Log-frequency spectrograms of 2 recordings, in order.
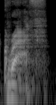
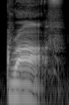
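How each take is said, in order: First: "graph" with a short flat A as in "cat"; Melbourne pronunciation. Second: "graph" with a long, loud British AH; Adelaide pronunciation. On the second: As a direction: say "graph" with the A of "father", drawn out. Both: Shown as a demonstration. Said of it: "not graph".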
